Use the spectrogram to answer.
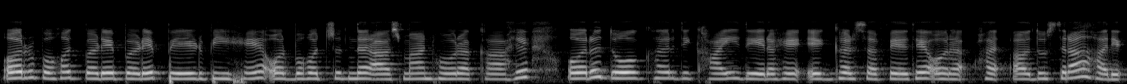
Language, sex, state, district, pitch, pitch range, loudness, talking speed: Hindi, female, Uttar Pradesh, Deoria, 265 Hz, 255-280 Hz, -24 LUFS, 165 wpm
